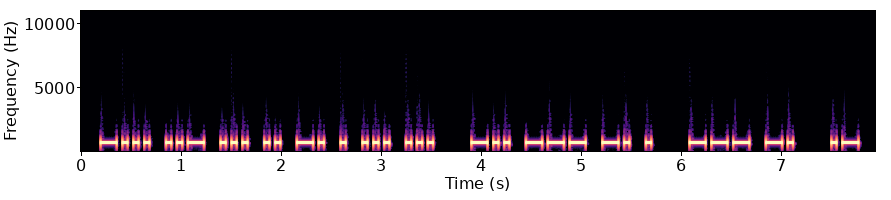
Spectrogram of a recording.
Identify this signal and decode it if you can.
Morse code, heard as a keyed tone, about 22 wpm, 700 Hz. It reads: BUSINESS DONE ON A
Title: Sentences from Top 1000 Words - Review Part 5 - 22wpm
